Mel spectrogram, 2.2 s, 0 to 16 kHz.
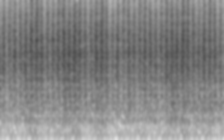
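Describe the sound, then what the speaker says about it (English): A David Brown 990 tractor engine idles close by with a steady, even rumble and a fast knocking pulse that holds unchanged throughout. "So now the engine is running"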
